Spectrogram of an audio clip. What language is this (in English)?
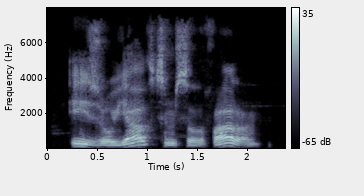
Kabyle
